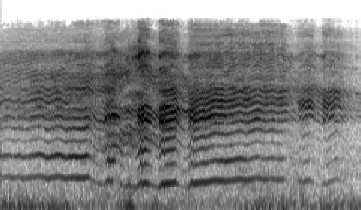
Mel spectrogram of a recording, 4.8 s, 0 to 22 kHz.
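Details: Stock Traxxas Revo 2.5R nitro engine, Trinity pipe, VP Race 20% fuel, single-speed conversion with 40T spur and 15T clutch bell: high buzz swinging up and down cleanly with throttle blips and settling back; well tuned, normal running.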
